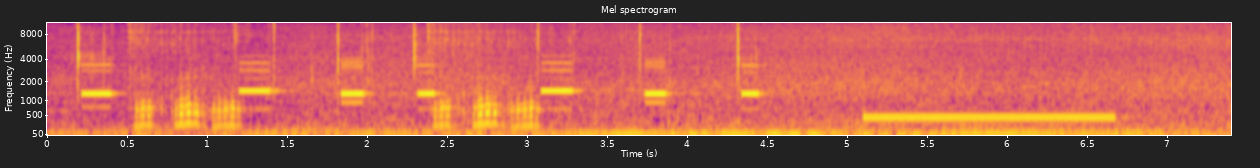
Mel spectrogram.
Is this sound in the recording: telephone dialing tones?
yes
